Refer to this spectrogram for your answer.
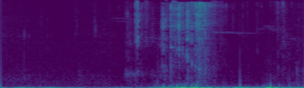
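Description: Loud crunching of prawn crackers being chewed, with bursts of crackly rustling that build after a quiet start and continue in irregular clusters. No talking.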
